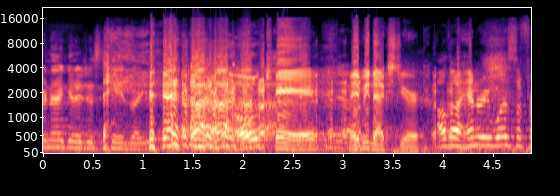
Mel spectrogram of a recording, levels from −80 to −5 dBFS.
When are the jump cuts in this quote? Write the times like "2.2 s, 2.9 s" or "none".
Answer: 3.8 s

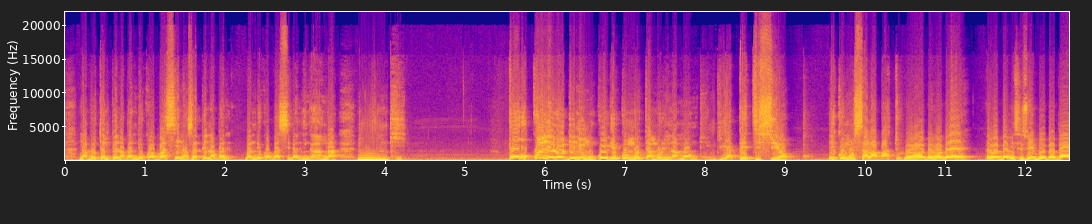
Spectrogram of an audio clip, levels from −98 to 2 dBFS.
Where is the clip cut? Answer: 8.1 s

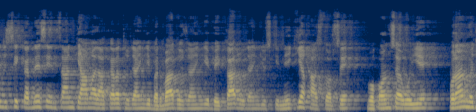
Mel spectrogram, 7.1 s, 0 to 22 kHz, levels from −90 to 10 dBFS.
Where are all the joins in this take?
none

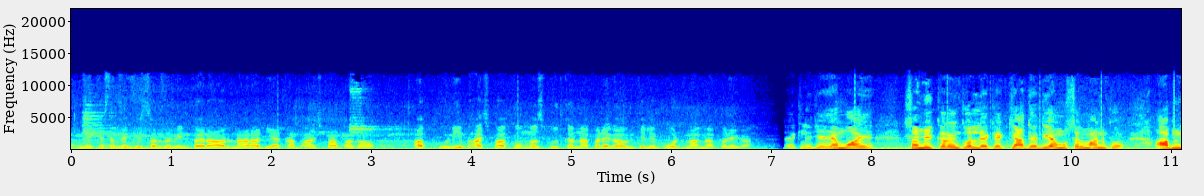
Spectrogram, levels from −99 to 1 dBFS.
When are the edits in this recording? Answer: 7.4 s

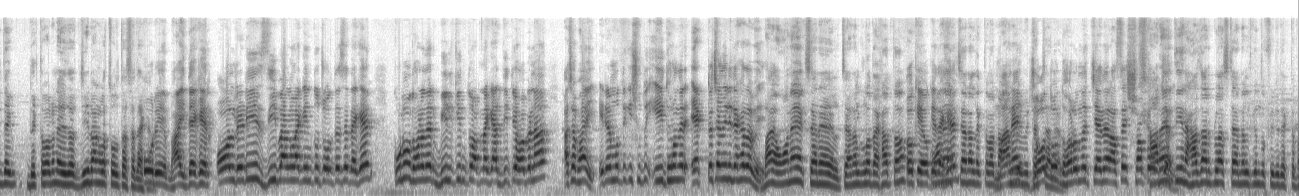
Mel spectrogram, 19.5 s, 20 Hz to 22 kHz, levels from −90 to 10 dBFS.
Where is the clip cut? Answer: 8.3 s

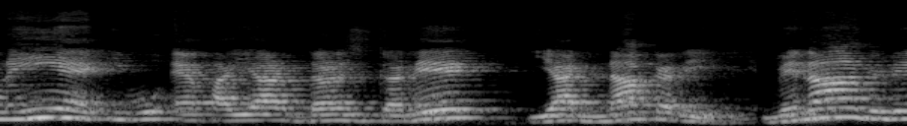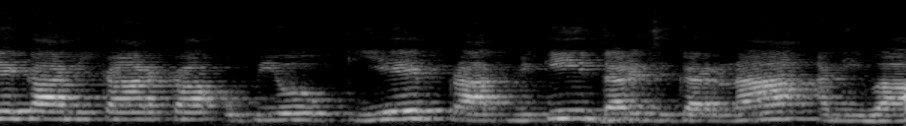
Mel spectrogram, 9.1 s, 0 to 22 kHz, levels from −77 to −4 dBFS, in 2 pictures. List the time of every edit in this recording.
3.7 s

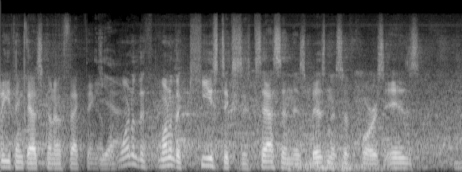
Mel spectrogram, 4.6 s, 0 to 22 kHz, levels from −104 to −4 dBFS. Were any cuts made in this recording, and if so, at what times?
1.0 s

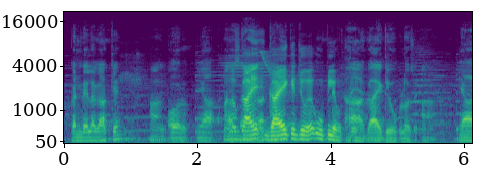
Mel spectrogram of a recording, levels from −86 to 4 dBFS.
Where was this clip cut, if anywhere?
none

